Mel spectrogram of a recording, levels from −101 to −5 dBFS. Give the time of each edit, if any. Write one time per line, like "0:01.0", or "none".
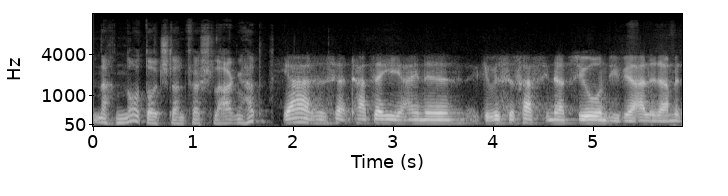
0:01.8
